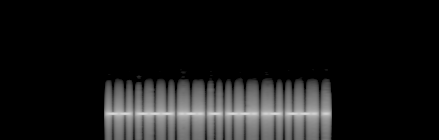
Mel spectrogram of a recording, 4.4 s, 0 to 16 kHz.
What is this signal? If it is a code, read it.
Morse code, heard as a keyed tone, about 39 wpm, 700 Hz. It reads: MORTGAGE
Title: Top 1751-2000 Words 40wpm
